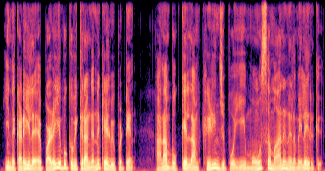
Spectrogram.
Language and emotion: Tamil, disgusted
